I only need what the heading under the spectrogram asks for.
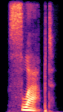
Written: slapped

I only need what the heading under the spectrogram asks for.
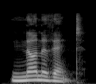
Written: nonevent

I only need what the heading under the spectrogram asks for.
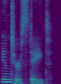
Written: interstate

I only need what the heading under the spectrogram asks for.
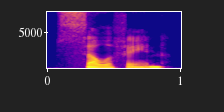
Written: cellophane

